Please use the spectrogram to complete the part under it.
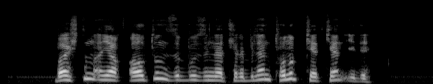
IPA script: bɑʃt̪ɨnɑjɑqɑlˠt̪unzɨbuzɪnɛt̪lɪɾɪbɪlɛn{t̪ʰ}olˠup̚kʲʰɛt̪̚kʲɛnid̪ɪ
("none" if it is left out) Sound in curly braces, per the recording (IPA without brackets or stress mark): t̪ʰ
